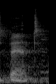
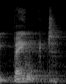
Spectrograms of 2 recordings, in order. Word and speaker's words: Bengt: bam we say ben in sweden you would actually pronounce the g it would be banked uh but here in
